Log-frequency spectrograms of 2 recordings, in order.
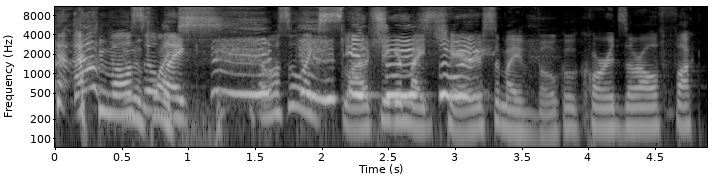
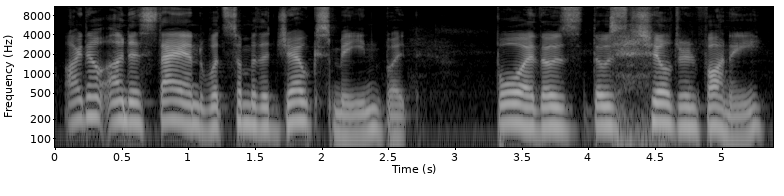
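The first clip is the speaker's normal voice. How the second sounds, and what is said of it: Bad put-on British accent. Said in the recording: “your British accent is ... Wildly bad.”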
